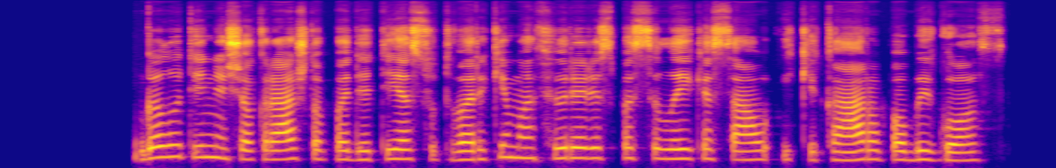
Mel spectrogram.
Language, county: Lithuanian, Klaipėda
